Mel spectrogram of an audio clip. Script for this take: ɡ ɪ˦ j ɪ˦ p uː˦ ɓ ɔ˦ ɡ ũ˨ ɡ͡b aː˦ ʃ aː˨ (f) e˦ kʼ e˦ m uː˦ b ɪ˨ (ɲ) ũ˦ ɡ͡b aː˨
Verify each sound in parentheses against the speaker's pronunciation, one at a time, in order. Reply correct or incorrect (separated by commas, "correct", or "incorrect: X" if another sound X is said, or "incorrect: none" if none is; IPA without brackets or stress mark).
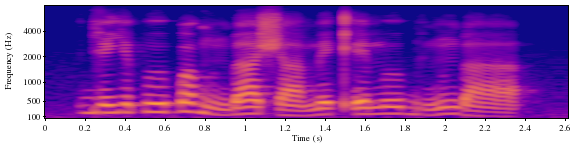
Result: incorrect: m, incorrect: ŋ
